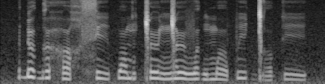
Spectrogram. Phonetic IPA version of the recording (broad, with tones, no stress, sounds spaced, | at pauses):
ɗ ə˥˨ ɡ ə˥˨ h ɤ˧˩˧ χ s i˧˩˧ p ɔ˥˨ m ǀ ø˥˨ ŋ͡ǀ ø˥˨ v ə˥˨ ɡ m ɤ˧˩˧ p i˥˨ ɡ͡ǀ ɤ˧˩˧ k i˥˨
